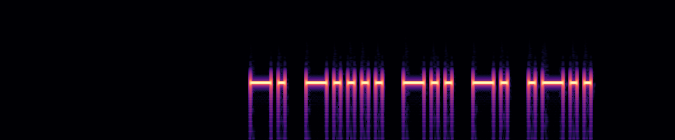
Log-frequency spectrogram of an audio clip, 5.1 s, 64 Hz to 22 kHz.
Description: Morse code, heard as a keyed tone, about 22 wpm, 700 Hz. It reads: N6DNL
